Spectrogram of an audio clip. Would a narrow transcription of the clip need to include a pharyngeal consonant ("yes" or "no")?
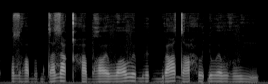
no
